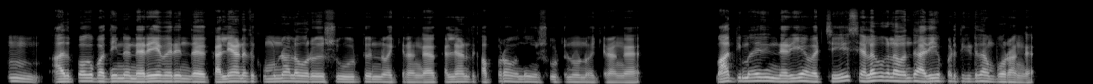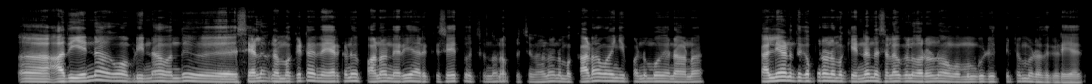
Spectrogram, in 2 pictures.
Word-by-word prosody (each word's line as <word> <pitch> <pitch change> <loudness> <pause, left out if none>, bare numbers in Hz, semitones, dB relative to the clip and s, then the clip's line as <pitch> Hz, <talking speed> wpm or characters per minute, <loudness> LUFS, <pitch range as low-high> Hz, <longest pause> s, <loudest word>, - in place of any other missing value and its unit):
ம். 135 -5 -4 0.2
அது 130 - +4
போகப் 150 -1 +1
பாத்தீங்கன்னா, 140 +1 +1
நெறைய 140 +3 +6
பேரு 140 0 +2
இந்த 130 -1 +1 0.2
கல்யாணத்துக்கு 135 +1 +3
முன்னால 145 0 0
ஒரு 125 -1 0 0.2
ஷூட்ன்னு 120 -1 -3
வைக்கிறாங்க. 105 -1 -3 0.2
கல்யாணத்துக்கு 120 -1 -2
அப்பறம் 140 +4 -5
வந்து 125 +1 -4
ஒரு 110 - -8
ஷூட்ன்னு 115 -1 -7
ஒண்ணு 105 -1 -5
வைக்கிறாங்க. 100 0 -3 0.9
மாத்தி 155 +1 +3
மாத்தி 165 +1 +1
நெறைய 145 +4 +2
வச்சு 130 +3 -4 0.2
செலவுகளை 170 +3 +2
வந்து 150 +1 -1
அதிகப்படுத்திக்கிட்டு 145 0 -3
தான் 130 -3 -3
போறாங்க. 110 -4 -1 0.9
அ - - 0 0.4
அது 140 +2 +5
என்ன 185 +5 0
ஆகும் 165 -2 +2
அப்படின்னா, 145 +2 -2
வந்து 145 +4 -2 0.6
செலவு 145 +1 +2
நம்ம 135 +1 0
கிட்ட 175 +3 0 0.2
ஏற்கனவே 155 +3 0
பணம் 145 +3 +2
நெறைய 145 +1 +1
இருக்கு. 130 0 -8
சேர்த்து 145 0 -1
வச்சிருந்தோம்னா 130 0 -7
பிரச்சனை 115 +1 -12
இல்ல. 120 - -6
ஆனா, 145 0 -3
நம்ம 130 -2 -4
கடன் 165 +5 +3
வாங்கி 150 -3 -1
பண்ணும் 135 +1 -4
போது 140 -1 0
என்ன 125 -1 +1
ஆகும்னா, 125 +1 -2 0.7
கல்யாணத்துக்கு 170 +1 +5
அப்பறம் 170 +1 +2
நமக்கு 145 -2 -1
என்னென்ன 155 +3 +2
செலவுகள் 145 0 0
வரும்னு 135 +2 0
அவுங்க 120 -2 -2
முன்கூட்டித் 125 0 -4
திட்டமிடறது 125 -5 -5
கிடையாது. 95 -1 -2
140 Hz, 175 wpm, -23 LUFS, 125-150 Hz, 0.9 s, நெறைய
